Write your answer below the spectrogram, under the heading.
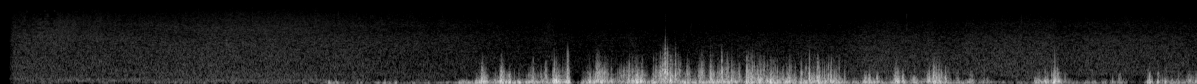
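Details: Outdoors in the sun between rain showers, quiet hiss gives way to bursts of wind and rustling with no animal voice.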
